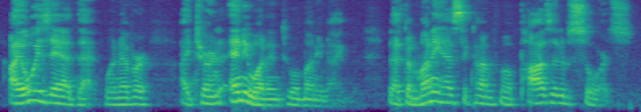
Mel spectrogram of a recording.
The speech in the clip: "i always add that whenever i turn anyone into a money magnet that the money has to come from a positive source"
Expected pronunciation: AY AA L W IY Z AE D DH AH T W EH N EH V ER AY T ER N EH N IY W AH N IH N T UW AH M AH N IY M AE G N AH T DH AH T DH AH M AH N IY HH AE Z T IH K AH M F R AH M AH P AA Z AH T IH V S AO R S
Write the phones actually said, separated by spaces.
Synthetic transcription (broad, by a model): AY AA L W IY Z AE D DH AH T W EH N EH V ER AY T ER N EH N IY W AH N IH N T UW AH M AH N IY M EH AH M DH AH T DH AH M AH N IY HH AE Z T IH K AH M F R AH M AH P AA Z AH T IH V S AO R S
